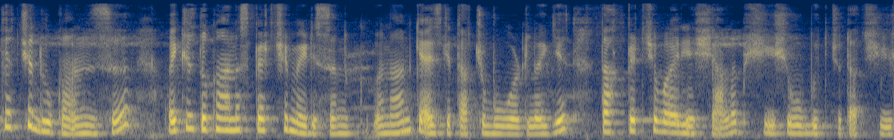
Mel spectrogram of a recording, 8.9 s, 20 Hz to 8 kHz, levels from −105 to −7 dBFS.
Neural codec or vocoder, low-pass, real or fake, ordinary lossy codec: autoencoder, 48 kHz, 128 numbers a frame, DAC-VAE, trained on Japanese speech; 7.2 kHz; fake; MP3, 64 kbps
